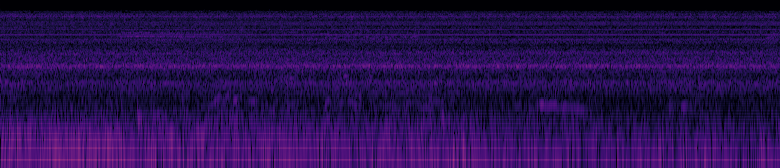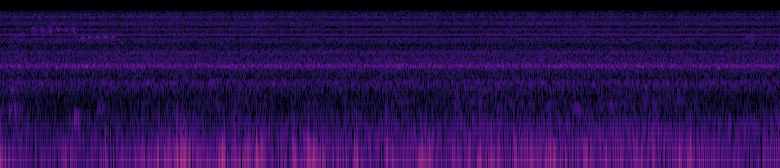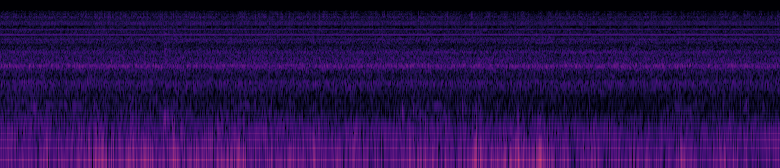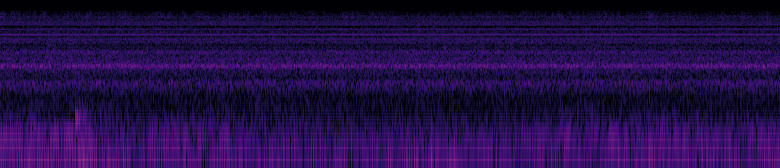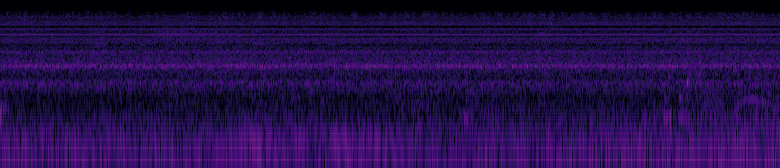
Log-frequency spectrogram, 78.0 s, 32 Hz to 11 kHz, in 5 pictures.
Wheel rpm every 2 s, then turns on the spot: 0, 0, 0, 0, 0, 0, 0, 0, 0, 0, 0, 0, 0, 0, 0, 0, 0, 0, 0, 0, 0, 0, 0, 0, 0, 0, 0, 0, 0, 0, 0, 0, 0, 0, 0, 0, 0, 0, 0.
none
